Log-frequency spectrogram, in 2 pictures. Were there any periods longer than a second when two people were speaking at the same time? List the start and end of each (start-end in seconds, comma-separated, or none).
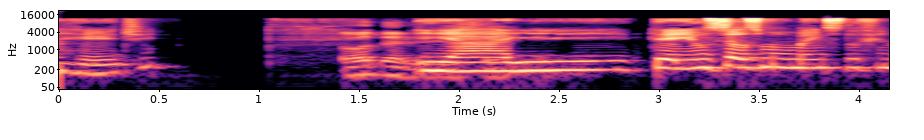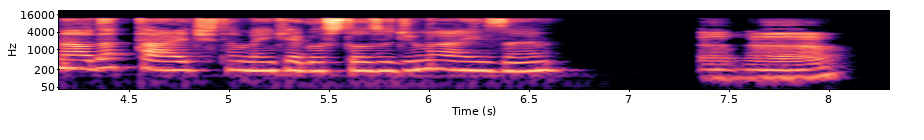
none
